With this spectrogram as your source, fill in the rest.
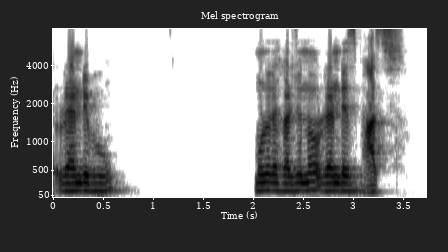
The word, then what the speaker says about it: Rendezvous: 15 হচ্ছে খ নাম্বার রেন্ডেস ভাজ উচ্চারণ হচ্ছে আসলে রেন্ডেভবু মনে রাখার জন্য রেন্ডেস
